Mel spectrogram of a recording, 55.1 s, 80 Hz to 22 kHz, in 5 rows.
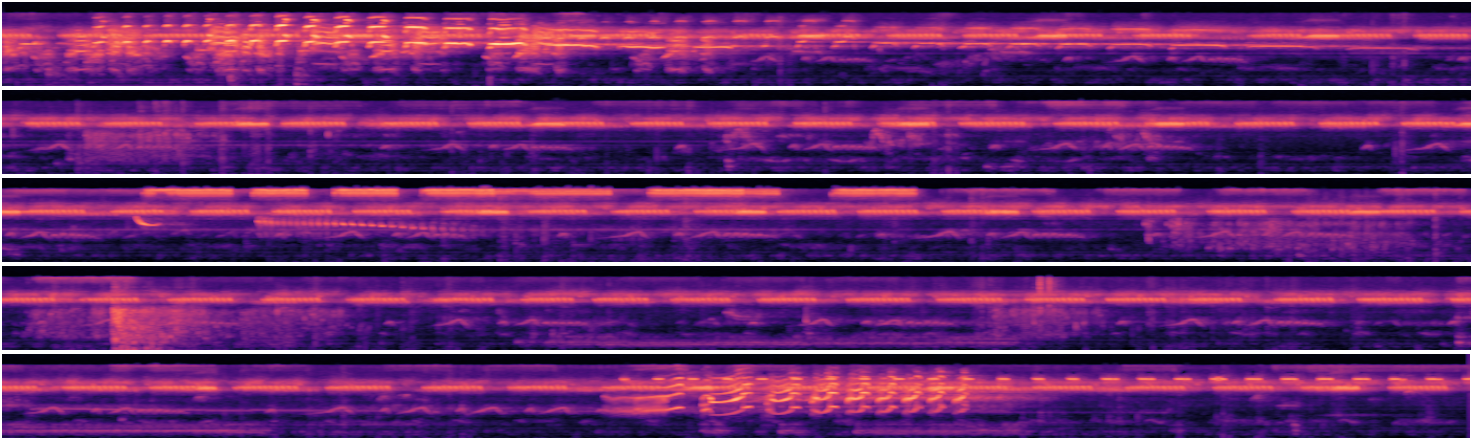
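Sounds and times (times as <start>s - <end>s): frogs croaking: 0.0s - 55.0s
high pulsing insect call: 0.0s - 55.0s
rapid loud chirps: 49.1s - 52.3s.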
